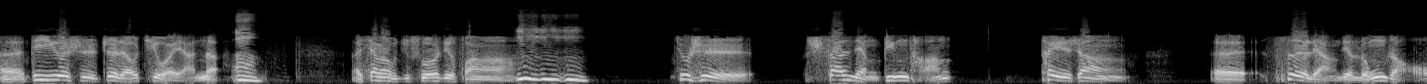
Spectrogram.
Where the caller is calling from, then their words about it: Daqing, Heilongjiang, China; 我是大庆的。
